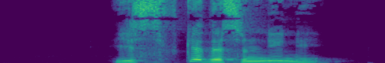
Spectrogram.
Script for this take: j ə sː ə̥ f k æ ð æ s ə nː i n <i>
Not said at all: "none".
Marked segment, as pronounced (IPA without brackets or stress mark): i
